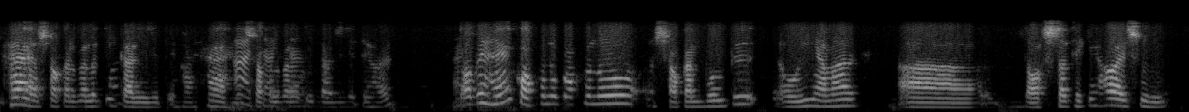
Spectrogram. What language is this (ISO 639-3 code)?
ben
